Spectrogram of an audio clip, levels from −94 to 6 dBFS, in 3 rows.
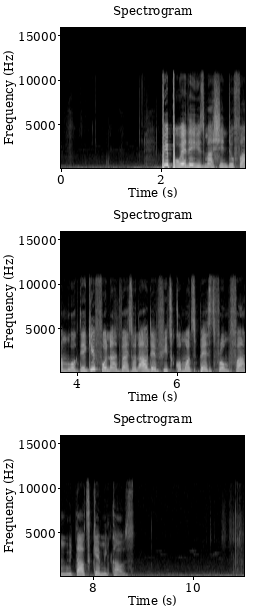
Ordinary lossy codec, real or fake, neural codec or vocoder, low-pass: none; real; none; 10.8 kHz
